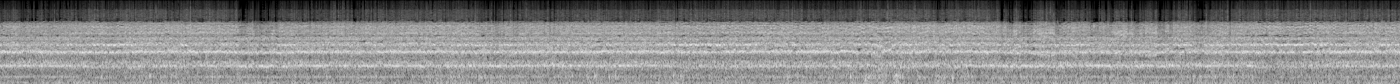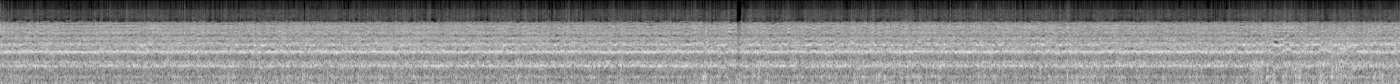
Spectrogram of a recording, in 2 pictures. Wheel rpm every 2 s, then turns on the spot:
230, 230, 230, 230, 230, 220, 230, 230, 230, 230, 230, 240, 230, 230.
none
